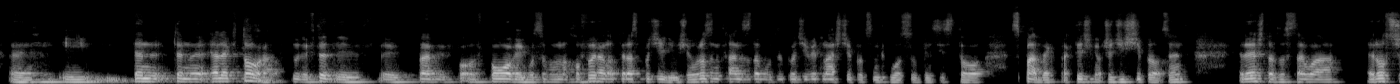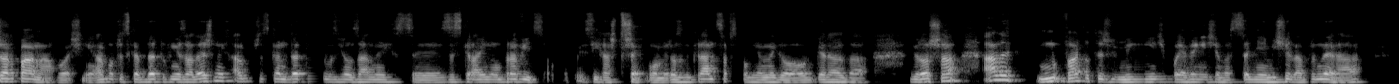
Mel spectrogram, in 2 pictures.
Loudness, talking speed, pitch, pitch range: -25 LUFS, 140 wpm, 115 Hz, 110-125 Hz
